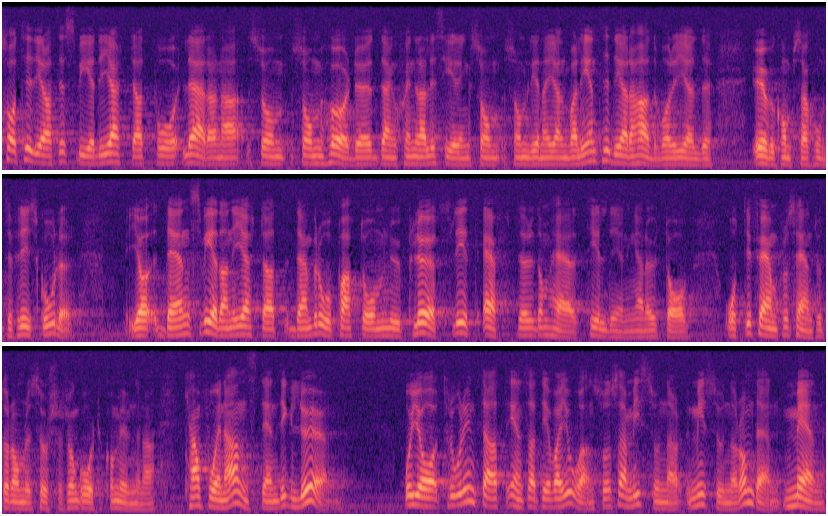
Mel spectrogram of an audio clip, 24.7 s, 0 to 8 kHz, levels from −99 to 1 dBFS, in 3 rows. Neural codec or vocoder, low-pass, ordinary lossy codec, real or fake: none; 7.2 kHz; none; real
